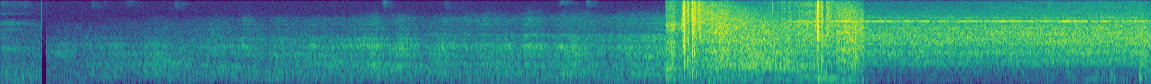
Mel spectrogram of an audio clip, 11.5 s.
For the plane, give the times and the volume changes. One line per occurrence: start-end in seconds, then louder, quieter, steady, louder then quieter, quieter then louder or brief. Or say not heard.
0.0-11.4 louder.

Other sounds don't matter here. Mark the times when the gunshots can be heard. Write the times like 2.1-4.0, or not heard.
6.7-8.7.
